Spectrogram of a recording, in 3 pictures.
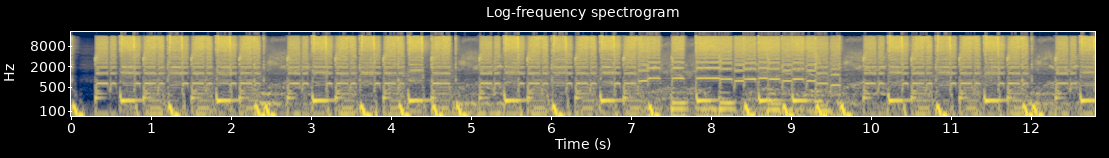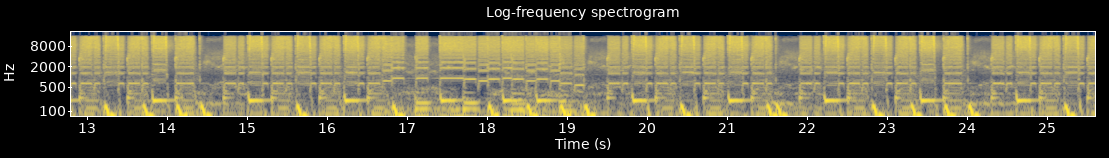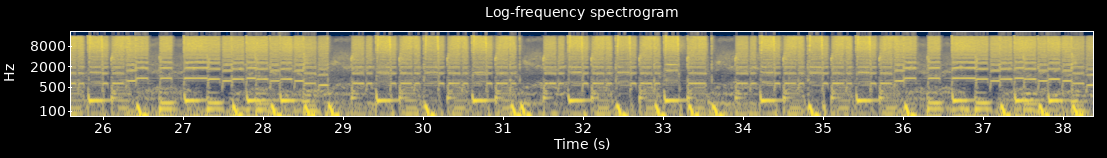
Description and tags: Electronic Dance loop. Loop was created by me with nothing but sequenced instruments within Logic Pro X.
dance, edm, electric, electronic, epic, intense, loop, loops, music, song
